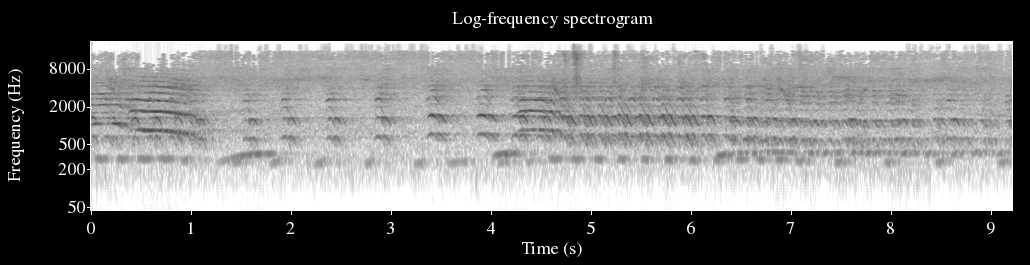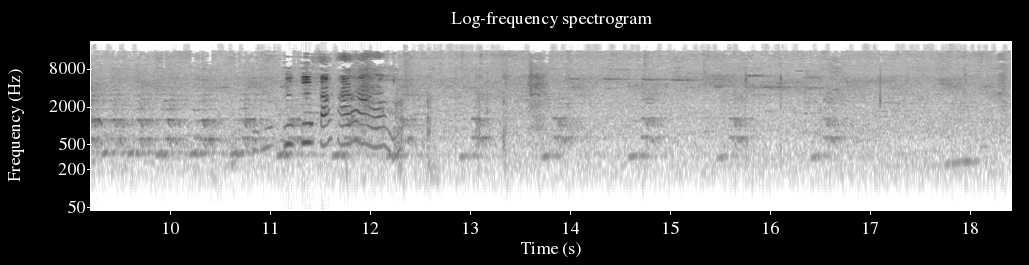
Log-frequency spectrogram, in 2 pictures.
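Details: Monkeys at a zoo keep up a long chorus of harmonic hoots. Rising, swooping whoops build to a shrill, loud burst near the middle, then taper back into quieter hoots.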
